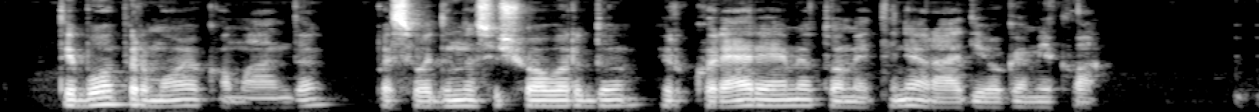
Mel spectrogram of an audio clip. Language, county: Lithuanian, Tauragė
